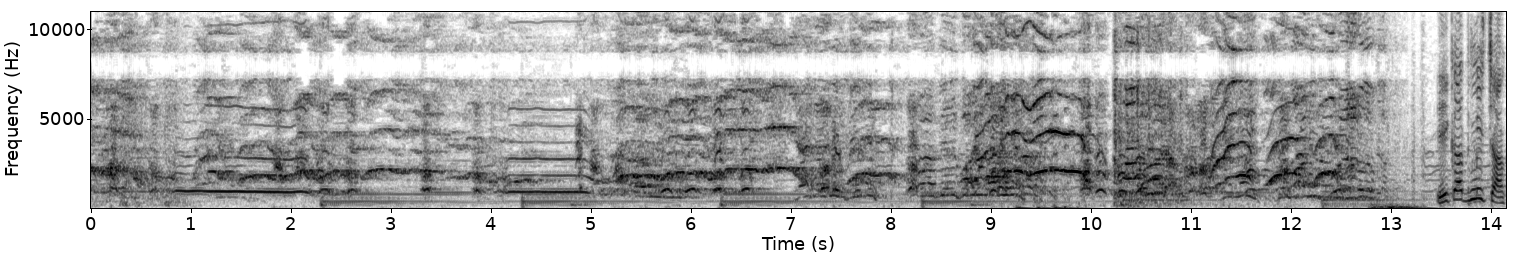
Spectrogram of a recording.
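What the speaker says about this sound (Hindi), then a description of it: "घर के अंदर से एक औरत जोर से चिल्लाने लगती है।" A woman screams loudly and repeatedly inside a house during a break-in. Her shrill cries rise and fall over a busy, cluttered background, and other voices can be heard.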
